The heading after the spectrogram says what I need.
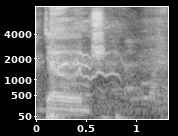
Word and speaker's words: doge: funny looking dog and the fact that it's pronounced doge and it's a dog but it's not that's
